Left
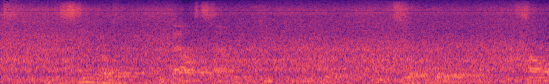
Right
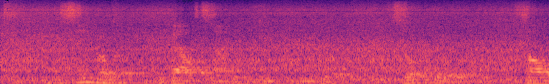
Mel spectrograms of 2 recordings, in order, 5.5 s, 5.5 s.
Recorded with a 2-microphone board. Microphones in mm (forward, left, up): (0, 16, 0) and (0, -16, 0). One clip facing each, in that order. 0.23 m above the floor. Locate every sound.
0.4 s a man speaking: 40° right (ahead or behind), 1.2 m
